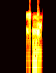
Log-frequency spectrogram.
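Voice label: Wake Sheriff's Office Judicial, p25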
